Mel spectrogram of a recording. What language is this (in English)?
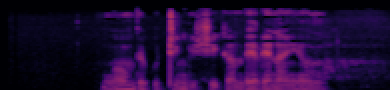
Swahili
